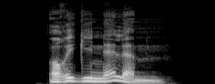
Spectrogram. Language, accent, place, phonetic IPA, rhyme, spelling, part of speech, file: German, Germany, Berlin, [oʁiɡiˈnɛləm], -ɛləm, originellem, adjective, De-originellem.ogg
- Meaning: strong dative masculine/neuter singular of originell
